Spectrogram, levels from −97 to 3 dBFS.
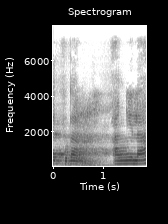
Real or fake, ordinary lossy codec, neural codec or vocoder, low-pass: fake; none; codec, 16 kHz in and 24 kHz out, 1 kbps, XY-Tokenizer; 7.2 kHz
